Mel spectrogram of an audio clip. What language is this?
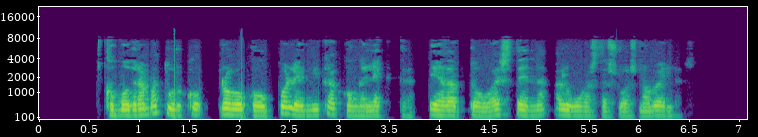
Galician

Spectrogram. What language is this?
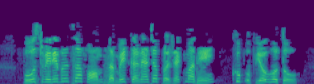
Marathi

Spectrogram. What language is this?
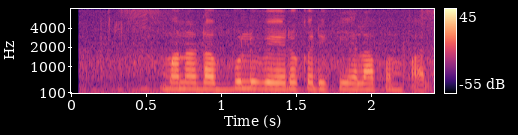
Telugu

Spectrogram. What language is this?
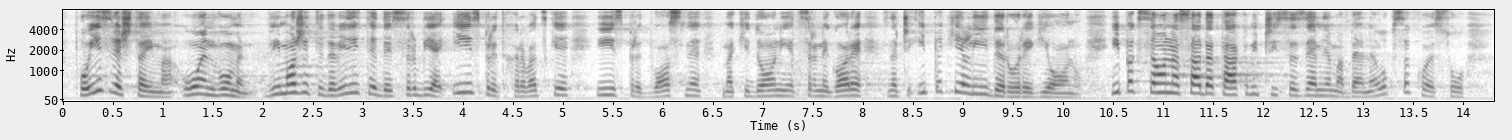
Serbian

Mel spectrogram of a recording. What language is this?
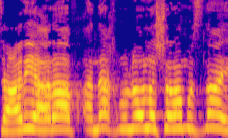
Hebrew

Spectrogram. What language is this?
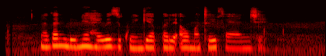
Swahili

